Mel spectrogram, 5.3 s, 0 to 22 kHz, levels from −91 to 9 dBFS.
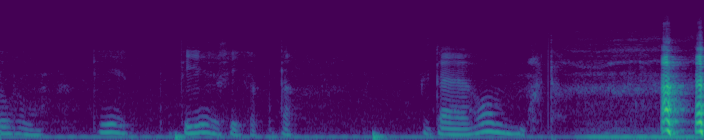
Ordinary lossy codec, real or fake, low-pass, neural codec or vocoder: none; real; none; none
